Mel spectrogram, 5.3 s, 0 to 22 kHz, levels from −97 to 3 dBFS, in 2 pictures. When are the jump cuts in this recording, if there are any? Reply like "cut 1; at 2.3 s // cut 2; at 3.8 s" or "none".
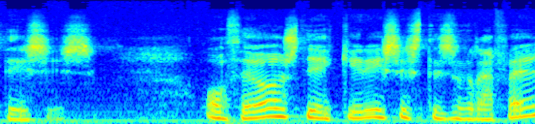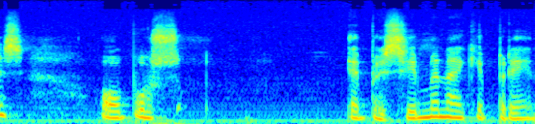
none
